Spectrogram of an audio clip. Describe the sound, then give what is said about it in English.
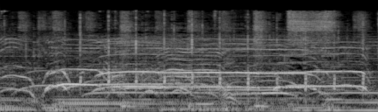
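A large crowd at a Joe Biden campaign rally cheers and whoops loudly as he makes his entrance walking down the stairs, many overlapping voices rising and falling in a dense, continuous roar that fills the whole stretch without a pause. “Here's Joe Biden and a big entrance to his latest rally. Listen to that crowd.”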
